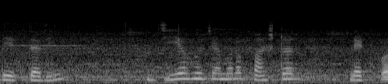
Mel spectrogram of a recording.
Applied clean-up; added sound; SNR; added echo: none; Subway, metro, underground; 17 dB; none.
